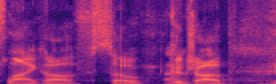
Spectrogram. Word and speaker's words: Lyakhov: Yeah, you you actually were probably one of the first people to pronounce it right. It's Lyov.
